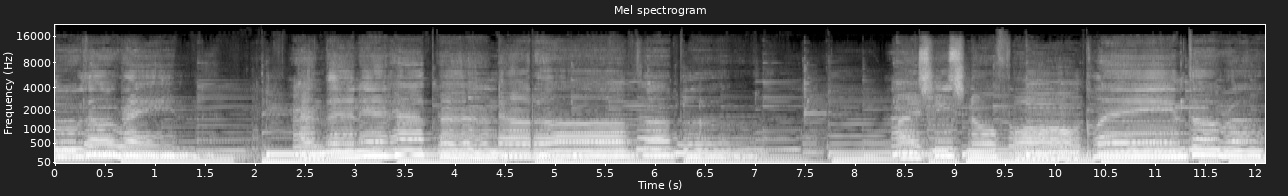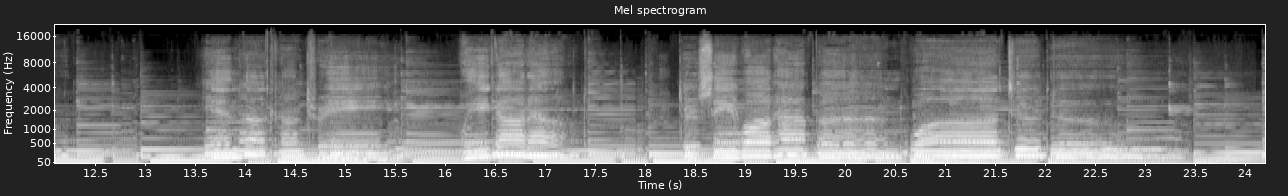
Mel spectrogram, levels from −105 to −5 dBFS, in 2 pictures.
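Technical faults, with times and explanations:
Not a single technical fault can be heard anywhere in the clip. Nothing in the audio points to a problem in how it was captured, processed or delivered.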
